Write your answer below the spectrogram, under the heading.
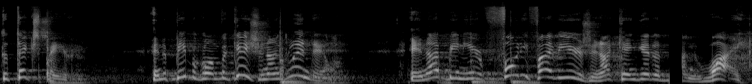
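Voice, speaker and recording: The voice is raised and projected, with very wide pitch swings at a moderate pace. Noticeable background noise runs underneath. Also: man. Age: 70s. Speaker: public commenter at city council meeting. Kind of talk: public comment.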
